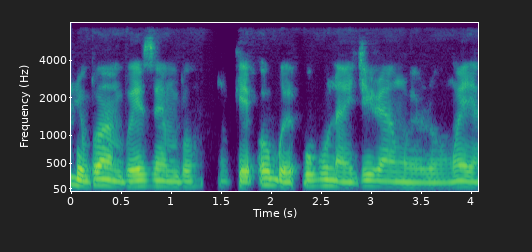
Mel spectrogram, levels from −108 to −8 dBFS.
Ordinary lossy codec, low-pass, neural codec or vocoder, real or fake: none; 7.2 kHz; codec, 16 kHz, 6 kbps, DAC; fake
